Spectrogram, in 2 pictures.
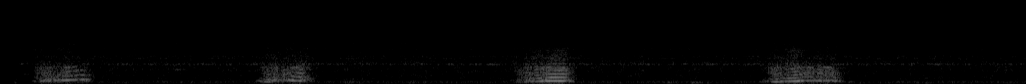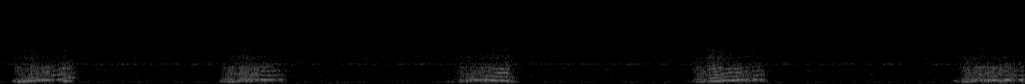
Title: Breathing problems or snoring 🤣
